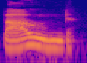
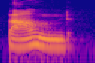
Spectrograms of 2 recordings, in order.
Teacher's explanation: By Shakespeare's time, the word bound is bound, where you can hear both the U and the O. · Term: really clear diphthongs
